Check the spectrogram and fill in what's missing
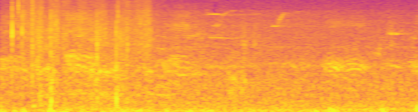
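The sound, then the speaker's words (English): Harsh, overlapping calls from a flock of at least two dozen seagulls, squawking repeatedly over steady outdoor rumble, with a few brief clicks and thumps in the first second. “You can hear the seagulls.”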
